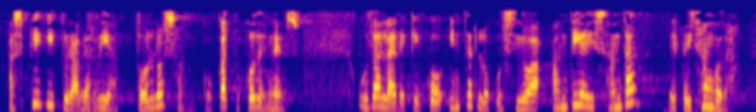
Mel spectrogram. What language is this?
Basque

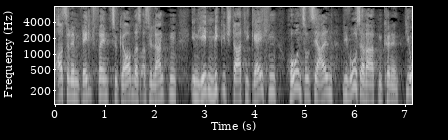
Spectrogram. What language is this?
German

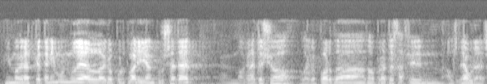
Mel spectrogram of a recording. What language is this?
Catalan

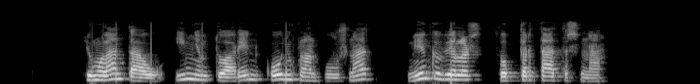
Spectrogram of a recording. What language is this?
Mari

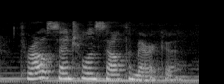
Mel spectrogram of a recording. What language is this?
English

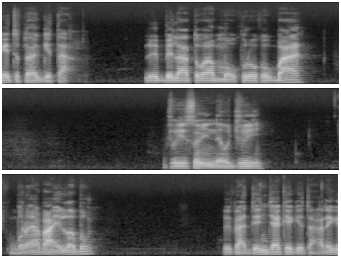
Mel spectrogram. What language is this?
Eleme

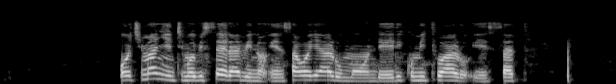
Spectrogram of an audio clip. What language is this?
Ganda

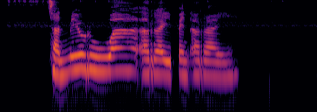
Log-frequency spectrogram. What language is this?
Thai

